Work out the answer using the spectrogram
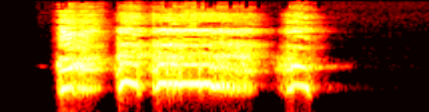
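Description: A red junglefowl hen gives a harsh, crow-like phrase of four hoarse notes: two short, one long and drawn out, then a short final note, over about one and a half seconds.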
